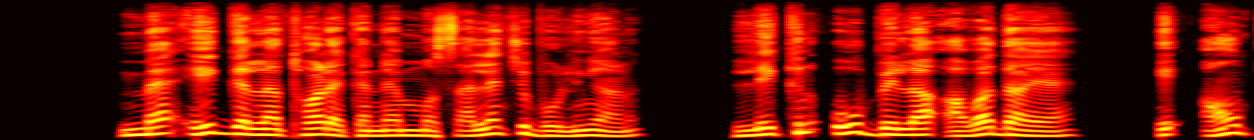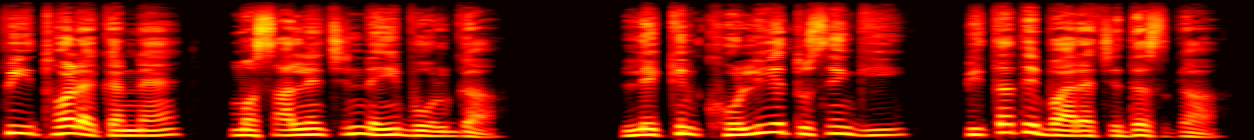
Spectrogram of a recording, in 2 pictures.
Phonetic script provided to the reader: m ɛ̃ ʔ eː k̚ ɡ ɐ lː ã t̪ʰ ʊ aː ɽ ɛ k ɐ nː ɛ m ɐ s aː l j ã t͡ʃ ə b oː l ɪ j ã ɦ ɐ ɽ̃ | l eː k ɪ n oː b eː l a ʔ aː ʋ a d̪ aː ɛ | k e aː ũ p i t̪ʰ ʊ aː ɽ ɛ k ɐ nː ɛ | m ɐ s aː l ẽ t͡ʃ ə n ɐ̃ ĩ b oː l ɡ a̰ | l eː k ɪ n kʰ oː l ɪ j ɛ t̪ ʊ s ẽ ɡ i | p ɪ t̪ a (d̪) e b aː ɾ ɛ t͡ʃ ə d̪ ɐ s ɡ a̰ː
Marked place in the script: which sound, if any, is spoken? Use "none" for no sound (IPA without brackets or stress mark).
t̪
